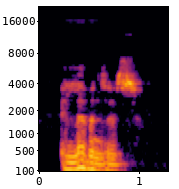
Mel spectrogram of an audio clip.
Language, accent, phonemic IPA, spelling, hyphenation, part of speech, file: English, Southern England, /ɪˈlɛv(ə)nzɪz/, elevenses, ele‧vens‧es, noun, LL-Q1860 (eng)-elevenses.wav
- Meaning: A short mid-morning break taken around eleven o'clock for a drink or light snack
